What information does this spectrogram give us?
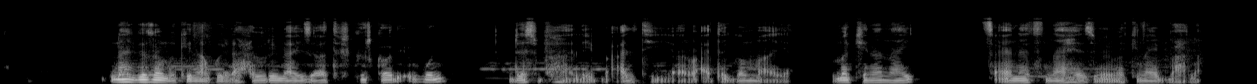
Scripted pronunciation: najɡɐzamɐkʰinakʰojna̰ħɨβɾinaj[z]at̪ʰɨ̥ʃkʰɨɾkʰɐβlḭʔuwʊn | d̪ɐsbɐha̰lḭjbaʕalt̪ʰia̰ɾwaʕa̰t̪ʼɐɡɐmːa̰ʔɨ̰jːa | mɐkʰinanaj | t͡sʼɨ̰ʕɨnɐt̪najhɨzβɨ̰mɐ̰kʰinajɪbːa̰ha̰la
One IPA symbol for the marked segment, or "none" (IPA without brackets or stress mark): z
